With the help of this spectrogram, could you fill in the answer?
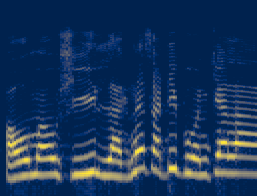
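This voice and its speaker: A man voicing a blunt, mocking young village man in a cartoon, with a Varhadi Marathi accent and a pitched-up voice. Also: moderate pace, dry recording.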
